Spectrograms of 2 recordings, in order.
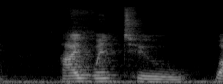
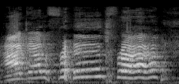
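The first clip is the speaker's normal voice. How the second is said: much higher and louder, slow and delighted; gleeful costumed actor; 13 semitones higher, 13 dB louder, much slower than usual. Retold or imitated. Friend retelling the costumed actor who got a French fry, high and gleeful. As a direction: squeal it like a happy kid with a prize. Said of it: "skipping away with it".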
